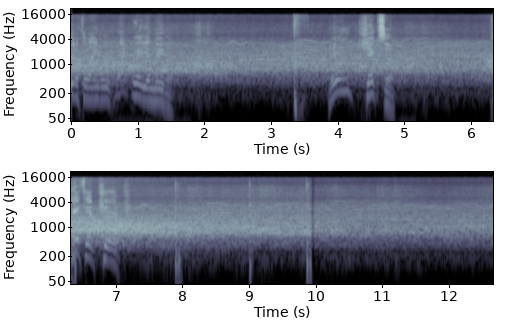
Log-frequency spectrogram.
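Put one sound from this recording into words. A large stadium crowd roars and cheers, swelling loudly partway through.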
